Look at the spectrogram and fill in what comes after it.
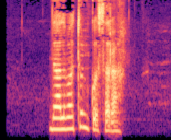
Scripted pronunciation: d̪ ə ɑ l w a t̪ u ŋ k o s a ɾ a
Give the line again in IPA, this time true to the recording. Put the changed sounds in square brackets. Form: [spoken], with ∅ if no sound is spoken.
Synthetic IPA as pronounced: d̪ ə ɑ l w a t̪ u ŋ k o s a ɾ a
